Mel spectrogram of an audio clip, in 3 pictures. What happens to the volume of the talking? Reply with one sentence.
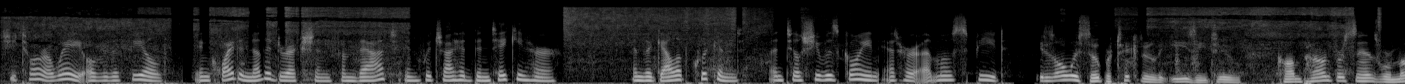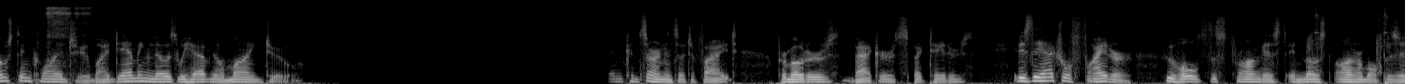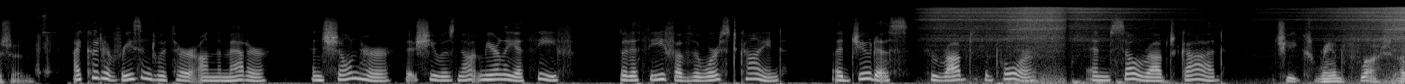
The volume of the talking stays about the same.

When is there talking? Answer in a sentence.
You can hear the talking from 0.0 to 17.1 s and from 20.1 to 42.1 s.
